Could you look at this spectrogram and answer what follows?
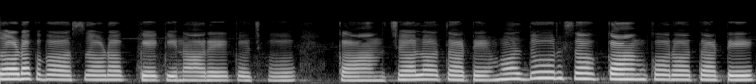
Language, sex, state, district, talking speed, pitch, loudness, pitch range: Bhojpuri, female, Uttar Pradesh, Gorakhpur, 95 wpm, 210 Hz, -15 LUFS, 195-235 Hz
